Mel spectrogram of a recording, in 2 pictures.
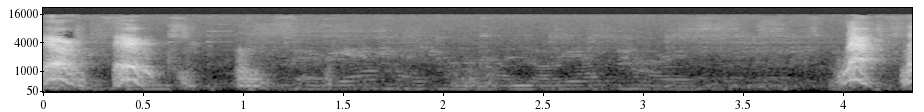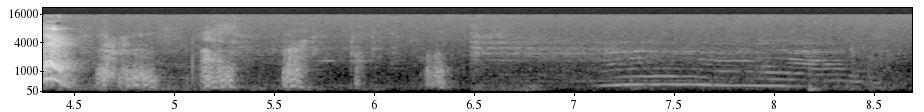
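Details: Loose, playful puppies four weeks and four days old, loud squeaky barks in quick pairs and scattered yips, settling into a single drawn-out, slightly rising whine near the end.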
